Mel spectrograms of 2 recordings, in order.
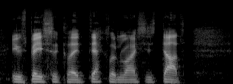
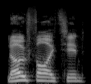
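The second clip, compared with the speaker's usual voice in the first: Thomas Shelby style Brummie accent, raised; 4 semitones higher, 5 dB louder, slower than usual. Shown as a demonstration. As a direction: Brummie take on "No fighting". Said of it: "I could do Brummie as well".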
